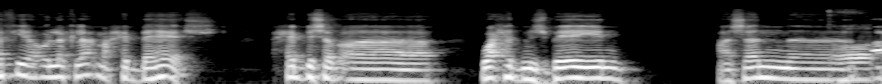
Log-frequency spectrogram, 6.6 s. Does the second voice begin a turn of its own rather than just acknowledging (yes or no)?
yes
